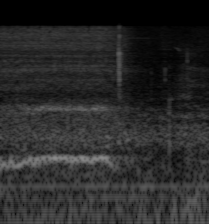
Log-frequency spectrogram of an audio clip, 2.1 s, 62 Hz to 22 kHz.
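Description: Radio-controlled 6x6 truck's electric drivetrain whining as it pulls a loaded lowboy trailer through tall grass. The steady, slightly wavering whine drops away about a second in.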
